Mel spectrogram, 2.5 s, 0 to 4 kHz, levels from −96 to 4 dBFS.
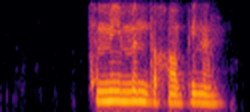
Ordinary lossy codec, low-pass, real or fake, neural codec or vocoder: Opus, 16 kbps; 3.6 kHz; real; none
